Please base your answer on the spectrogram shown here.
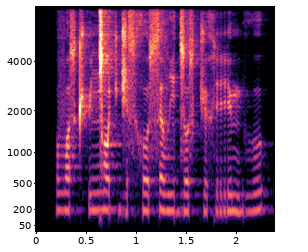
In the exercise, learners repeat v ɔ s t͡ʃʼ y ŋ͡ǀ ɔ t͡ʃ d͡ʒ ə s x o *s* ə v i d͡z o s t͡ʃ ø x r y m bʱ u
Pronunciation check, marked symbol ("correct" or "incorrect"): correct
